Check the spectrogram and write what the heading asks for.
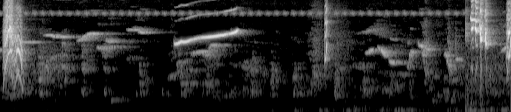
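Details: Oriental magpie-robin fighting song used to anger rival birds: a harsh burst, then soft twittering and a clear upward-sliding whistle, a single sharp note, more quiet warbles, and a final harsh burst.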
